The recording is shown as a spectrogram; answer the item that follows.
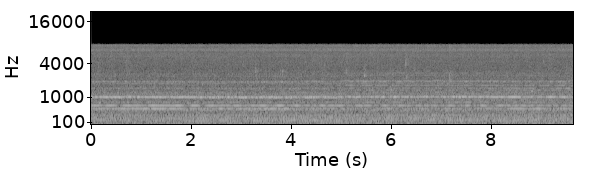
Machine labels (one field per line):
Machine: pump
